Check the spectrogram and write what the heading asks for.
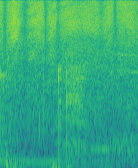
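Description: Chalkboard duster rubbing across a chalkboard, wiping chalk writing off in continuous strokes, with a couple of light knocks about a second in.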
